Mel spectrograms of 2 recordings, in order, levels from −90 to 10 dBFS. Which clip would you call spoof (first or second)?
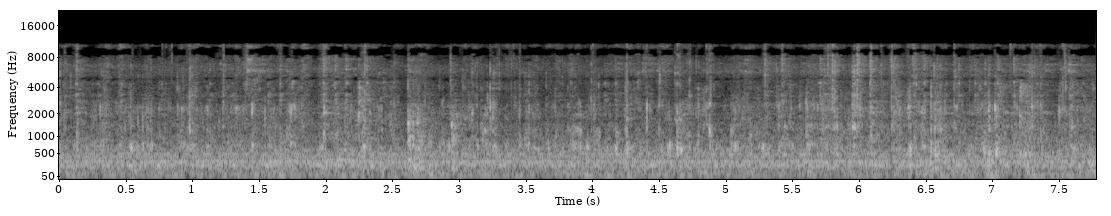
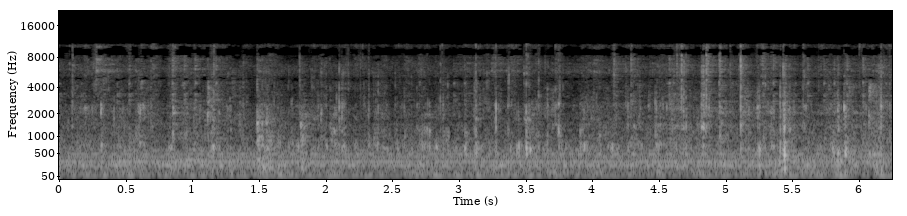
first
